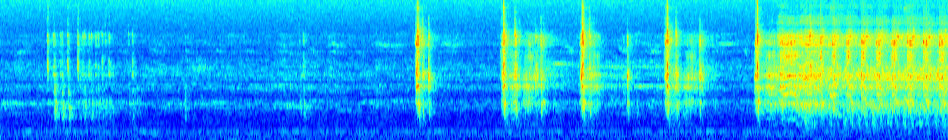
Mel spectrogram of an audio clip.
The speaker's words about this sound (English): As we are going to start the engine,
